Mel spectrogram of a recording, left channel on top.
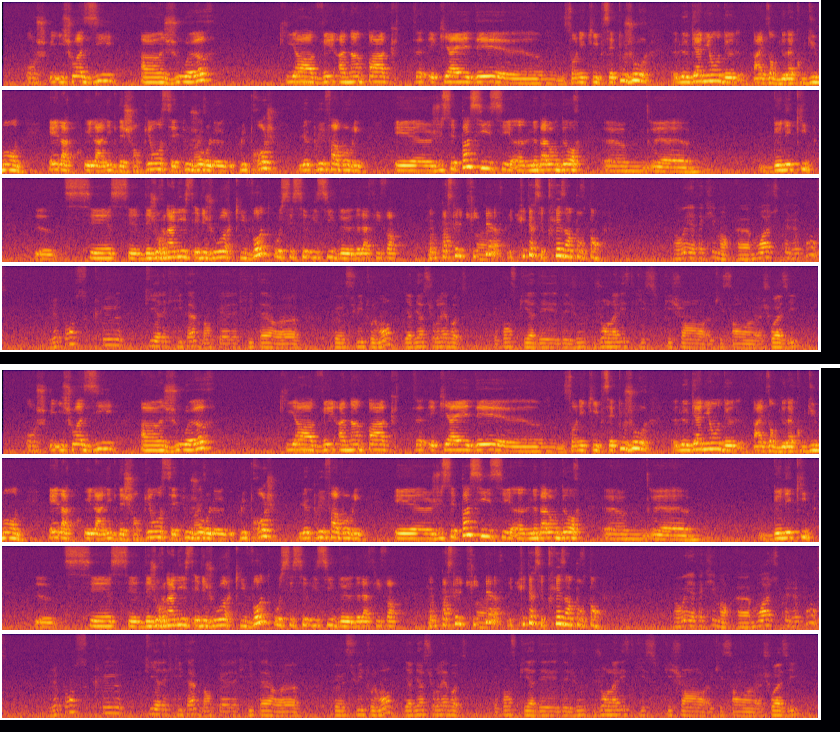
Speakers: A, on the right (about 25°); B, in the centre.
A: on ch- il choisit un joueur qui
B: oui,
A: avait un impact et qui a aidé euh, son équipe. C'est toujours le gagnant de, par exemple, de la Coupe du Monde et la, et la Ligue des Champions. C'est toujours
B: oui.
A: le, le plus proche, le plus favori. Et euh, je ne sais pas si, si, euh, le Ballon d'Or euh, euh, de l'équipe, euh, c'est, c'est des journalistes et des joueurs qui votent ou c'est celui-ci de, de la FIFA?
B: Je
A: Donc,
B: pense,
A: parce que les critères,
B: ouais.
A: les critères, c'est très important.
B: Oui, effectivement. Euh, moi, ce que je pense, Je pense que qu'il y a les critères, donc euh, les critères euh, que suit tout le monde. Il y a bien sûr les votes. Je pense qu'il y a des, des jou- journalistes qui, s- qui, chan- qui sont euh, choisis.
